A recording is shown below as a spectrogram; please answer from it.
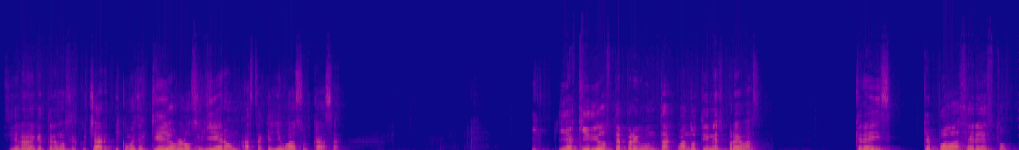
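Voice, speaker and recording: A man with a Mexican Spanish accent preaching a casual, conversational sermon. He keeps asking the congregation rhetorical questions and slips into quick acted voices. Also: medium pitch, mellow, slightly rough. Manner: acts out short voices for humor.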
